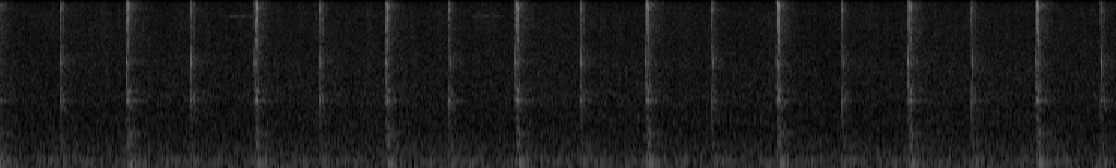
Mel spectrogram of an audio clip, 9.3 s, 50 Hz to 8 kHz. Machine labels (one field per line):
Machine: valve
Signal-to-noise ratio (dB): 6 dB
